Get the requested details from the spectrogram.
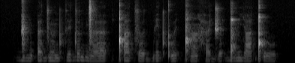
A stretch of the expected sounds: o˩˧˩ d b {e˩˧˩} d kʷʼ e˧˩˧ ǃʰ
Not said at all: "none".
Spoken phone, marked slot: e˧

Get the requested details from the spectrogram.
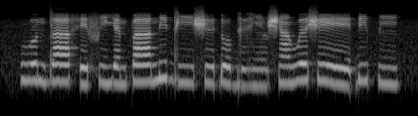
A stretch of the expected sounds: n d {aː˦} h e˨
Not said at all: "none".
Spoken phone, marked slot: aː˧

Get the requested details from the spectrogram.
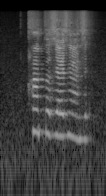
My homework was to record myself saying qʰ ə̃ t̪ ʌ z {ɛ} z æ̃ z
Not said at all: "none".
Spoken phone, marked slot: æ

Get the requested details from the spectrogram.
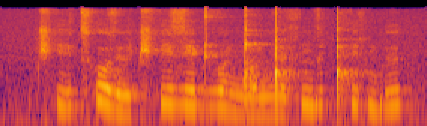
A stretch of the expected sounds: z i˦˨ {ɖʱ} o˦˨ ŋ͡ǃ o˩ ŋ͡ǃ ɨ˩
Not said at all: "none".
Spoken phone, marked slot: ɖʱ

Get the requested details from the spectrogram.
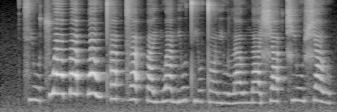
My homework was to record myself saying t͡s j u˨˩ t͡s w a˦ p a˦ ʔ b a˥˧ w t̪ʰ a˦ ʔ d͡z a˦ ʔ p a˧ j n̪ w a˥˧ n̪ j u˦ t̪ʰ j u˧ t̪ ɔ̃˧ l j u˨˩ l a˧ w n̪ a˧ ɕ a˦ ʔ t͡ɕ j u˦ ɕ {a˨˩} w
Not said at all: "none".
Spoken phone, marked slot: a˥˧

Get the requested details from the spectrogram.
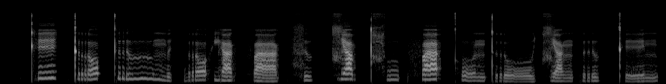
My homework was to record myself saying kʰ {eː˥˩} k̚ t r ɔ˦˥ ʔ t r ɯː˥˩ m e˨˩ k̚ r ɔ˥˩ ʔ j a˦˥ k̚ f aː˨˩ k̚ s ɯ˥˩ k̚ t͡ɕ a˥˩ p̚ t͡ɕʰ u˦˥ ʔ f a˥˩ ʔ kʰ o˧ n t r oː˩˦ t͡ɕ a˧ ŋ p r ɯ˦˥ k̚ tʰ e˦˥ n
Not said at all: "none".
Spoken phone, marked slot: eː˥˩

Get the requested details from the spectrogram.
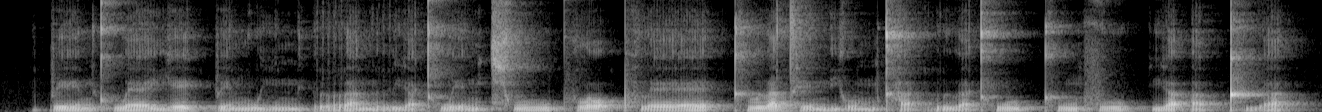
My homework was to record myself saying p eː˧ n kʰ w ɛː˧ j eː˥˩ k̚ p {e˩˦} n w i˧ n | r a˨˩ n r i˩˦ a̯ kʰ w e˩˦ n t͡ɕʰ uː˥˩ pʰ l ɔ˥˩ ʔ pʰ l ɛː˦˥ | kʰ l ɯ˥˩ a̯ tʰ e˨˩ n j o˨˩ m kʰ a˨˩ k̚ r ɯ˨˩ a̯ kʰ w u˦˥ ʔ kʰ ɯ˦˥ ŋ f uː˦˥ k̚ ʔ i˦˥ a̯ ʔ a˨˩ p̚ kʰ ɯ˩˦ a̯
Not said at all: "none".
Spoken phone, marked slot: e˧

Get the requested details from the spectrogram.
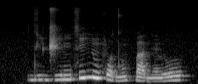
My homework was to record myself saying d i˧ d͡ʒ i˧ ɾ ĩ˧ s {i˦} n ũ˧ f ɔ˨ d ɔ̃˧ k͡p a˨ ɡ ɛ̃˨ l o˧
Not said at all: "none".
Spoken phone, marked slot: i˦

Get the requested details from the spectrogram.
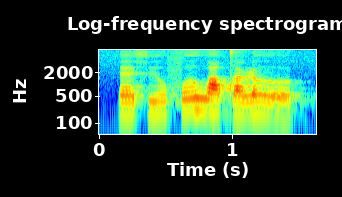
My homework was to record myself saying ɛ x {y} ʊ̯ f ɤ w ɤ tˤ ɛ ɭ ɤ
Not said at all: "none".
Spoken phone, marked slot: y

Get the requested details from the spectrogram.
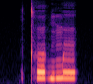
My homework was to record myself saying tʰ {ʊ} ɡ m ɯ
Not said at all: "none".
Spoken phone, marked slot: ʊ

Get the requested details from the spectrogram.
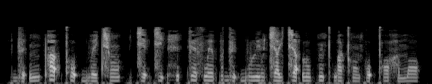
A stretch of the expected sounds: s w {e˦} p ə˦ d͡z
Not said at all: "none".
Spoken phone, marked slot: e˧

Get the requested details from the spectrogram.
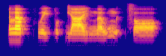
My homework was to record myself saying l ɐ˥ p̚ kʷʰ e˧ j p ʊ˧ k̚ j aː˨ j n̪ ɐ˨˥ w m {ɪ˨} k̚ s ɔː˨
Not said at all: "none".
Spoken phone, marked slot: ɪ˨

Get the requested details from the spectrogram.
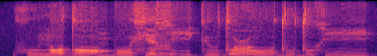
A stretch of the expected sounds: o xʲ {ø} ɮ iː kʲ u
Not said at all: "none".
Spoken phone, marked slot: ɛ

